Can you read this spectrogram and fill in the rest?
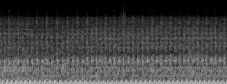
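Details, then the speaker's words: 2024 BMW R 1300 GS, restarted in gear after stopping while testing a no-start fault following BMW software update 125_011_030: firm, even low thrum with a regular pulse and no stumbling or knock; starts and runs normally at idle. "yep okay number one it worked all right good"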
